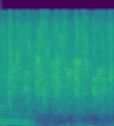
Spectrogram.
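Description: The audience of a program about Bangladesh applauds steadily after a guest's closing thanks, a dense, continuous patter of many hands clapping at an even loudness, with a brief low tonal hum at the very start.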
